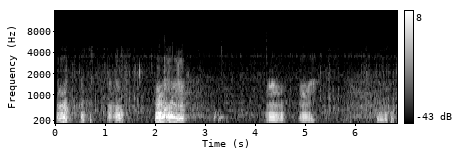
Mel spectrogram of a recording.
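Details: Two Scottish Terrier puppies romp in a dimly lit living room at 5 am on a Sunday morning, giving short rough growling bursts at irregular intervals, about six over seven seconds, with quiet gaps between.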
